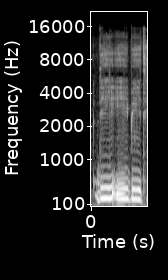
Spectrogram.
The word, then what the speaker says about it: debt: ะ ก ด เ ป็ น ว่ า debt แ ต่ ว่ า ตั ว b ไ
